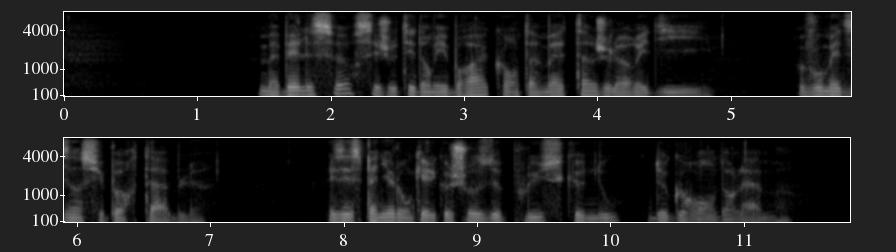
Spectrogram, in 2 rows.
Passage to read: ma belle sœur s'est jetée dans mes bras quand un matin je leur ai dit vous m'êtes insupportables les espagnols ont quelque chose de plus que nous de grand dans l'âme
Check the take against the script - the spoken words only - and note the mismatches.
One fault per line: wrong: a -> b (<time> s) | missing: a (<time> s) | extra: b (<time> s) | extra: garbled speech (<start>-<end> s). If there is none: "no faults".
no faults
